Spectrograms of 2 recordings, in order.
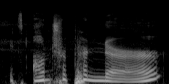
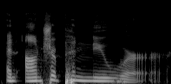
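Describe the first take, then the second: First: The ending is said in the ordinary way. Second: The ending sounds like 'newer' with a crisp R. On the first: The speaker calls it right. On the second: The speaker calls it wrong.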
